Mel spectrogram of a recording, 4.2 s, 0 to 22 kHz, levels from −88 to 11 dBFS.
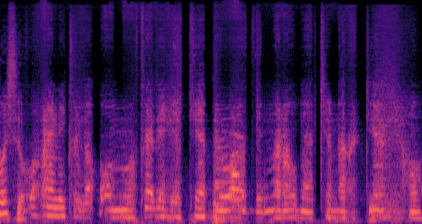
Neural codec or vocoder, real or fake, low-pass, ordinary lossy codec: codec, 44.1 kHz, 0.9 kbps, DAC; fake; none; none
